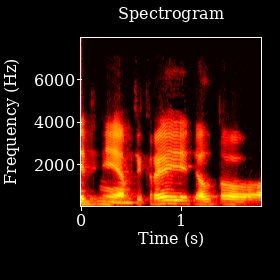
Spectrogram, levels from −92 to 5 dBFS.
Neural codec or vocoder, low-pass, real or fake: none; 7.2 kHz; real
